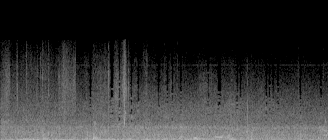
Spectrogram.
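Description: Wind blowing on the microphone outdoors: a steady rushing noise with a low rumble that eases a little past the halfway point.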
